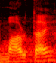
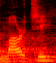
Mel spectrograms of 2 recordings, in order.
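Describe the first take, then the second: First: "multi" ending like the word tie; pronounced "mul-tie". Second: "multi" ending in a tee sound; pronounced "mul-tee". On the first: Asking listeners about pronunciation, "multi" as mul-tie. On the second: Asking listeners about pronunciation, "multi" as mul-tee. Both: Shown as a demonstration. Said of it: "is it right to pronounce".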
